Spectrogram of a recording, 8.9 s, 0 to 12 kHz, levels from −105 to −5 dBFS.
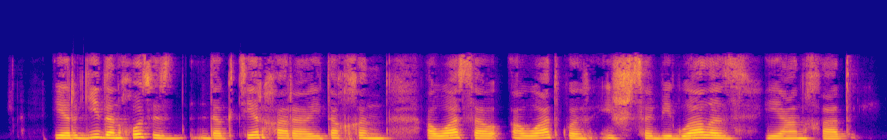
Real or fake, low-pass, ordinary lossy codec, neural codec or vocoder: real; 7.2 kHz; AAC, 64 kbps; none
